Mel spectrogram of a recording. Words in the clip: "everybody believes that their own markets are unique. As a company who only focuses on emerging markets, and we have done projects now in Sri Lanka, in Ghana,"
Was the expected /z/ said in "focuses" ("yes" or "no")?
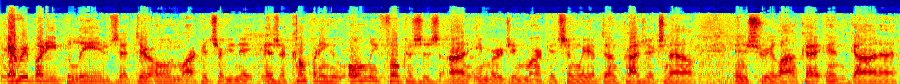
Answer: yes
